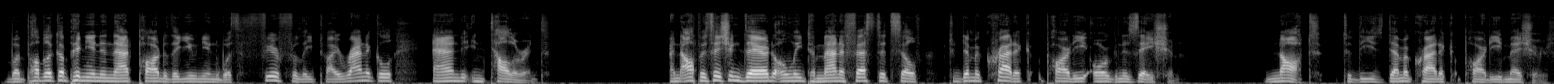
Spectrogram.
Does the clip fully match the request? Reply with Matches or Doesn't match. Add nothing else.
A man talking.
Matches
